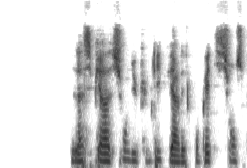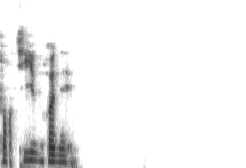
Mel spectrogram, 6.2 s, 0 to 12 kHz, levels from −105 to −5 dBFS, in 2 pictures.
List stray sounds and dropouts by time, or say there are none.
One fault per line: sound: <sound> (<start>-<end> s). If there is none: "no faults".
no faults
